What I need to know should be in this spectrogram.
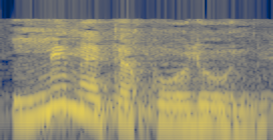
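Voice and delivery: ordinary delivery

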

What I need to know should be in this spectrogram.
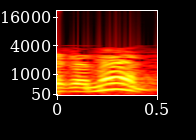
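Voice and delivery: غمام with thin, fronted vowels; wrongly thin Ghayn. Shown as a demonstration. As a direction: say غمام as "ghaemaem". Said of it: "كل دي غلط".

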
